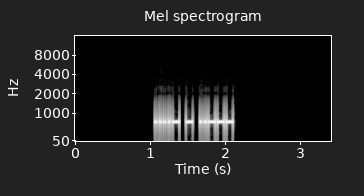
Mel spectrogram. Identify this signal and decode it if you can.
Morse code, heard as a keyed tone, about 40 wpm, 700 Hz. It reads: 4T2
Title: Common Cut Numbers - 3-Digit 40wpm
